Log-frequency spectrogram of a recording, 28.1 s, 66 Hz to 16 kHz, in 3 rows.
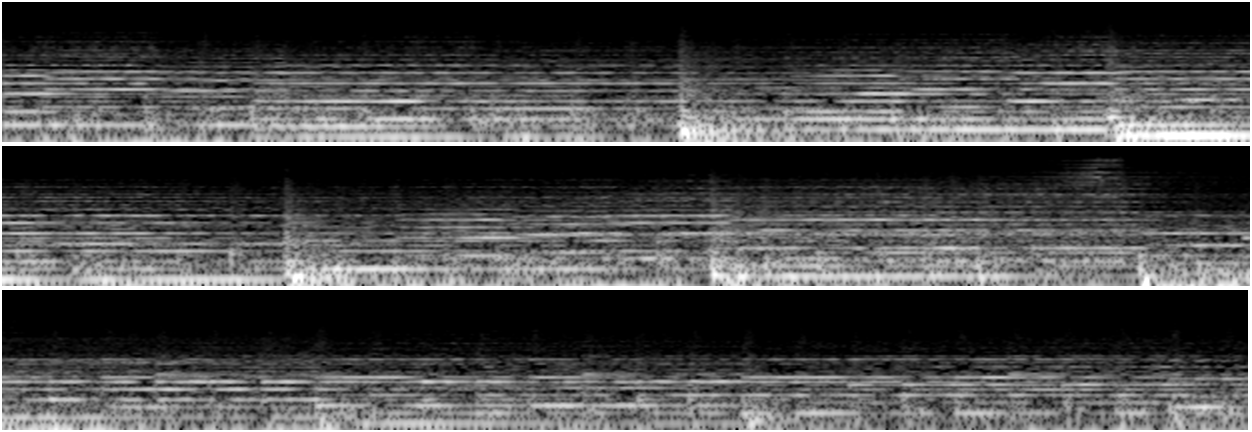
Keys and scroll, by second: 6.7 space, 24.9 space.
